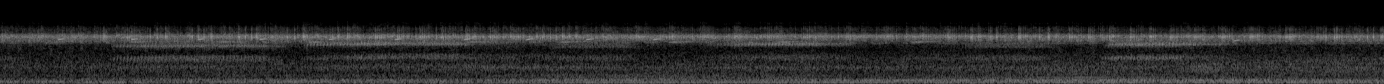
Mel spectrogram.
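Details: Many tree frogs calling at night in a North Carolina backwoods swamp: a bright, unbroken high chorus with lower calls surging in short repeated bursts roughly every two to three seconds, and a soft low drone underneath.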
